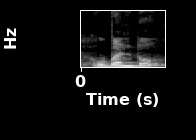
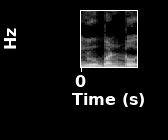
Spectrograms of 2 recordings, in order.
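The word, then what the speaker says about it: Ubuntu: அடுத்து உபன்டு இல்லைன்னா யூபன்டு எப்படினாலும் ப்ரொனவுன்ஸ் பண்ணிக்கலாம்.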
